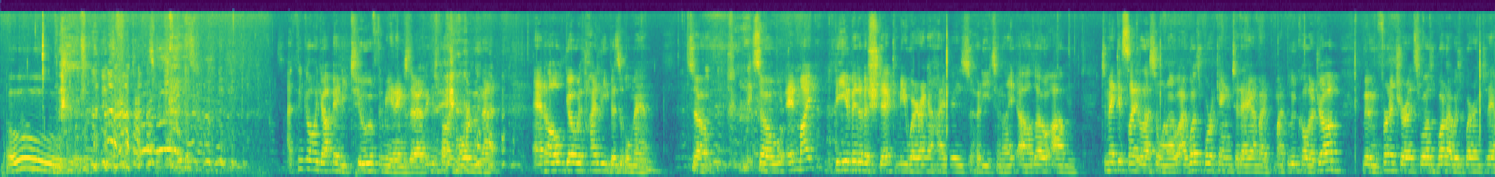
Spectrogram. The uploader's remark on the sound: From the Environmental Film Festival of Australia | A post-screening panel from The Hottest August.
